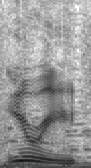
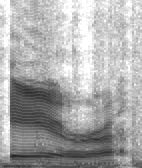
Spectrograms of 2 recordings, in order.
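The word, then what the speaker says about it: Eyre: captivating romantic novel Jane Eerie is that a Jane Austin B Emily Bronte C Charlotte Bronte or D Charles Dickens I pronounce that right Jane air Jane air my bad all right the brilliant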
